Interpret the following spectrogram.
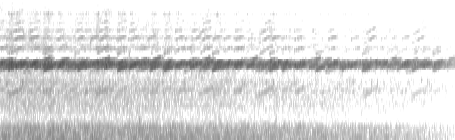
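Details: Spring peeper (Pseudacris crucifer), breeding chorus: males calling in spring to breed.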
